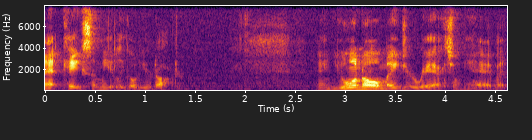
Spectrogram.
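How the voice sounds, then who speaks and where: A man speaks with very wide pitch swings. Noticeable background noise runs through the clip. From Arkansas. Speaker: mental health vlogger. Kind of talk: casual talk to camera.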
